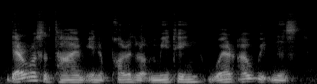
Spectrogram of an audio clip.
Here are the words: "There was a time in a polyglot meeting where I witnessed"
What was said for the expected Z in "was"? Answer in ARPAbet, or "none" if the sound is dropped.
S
